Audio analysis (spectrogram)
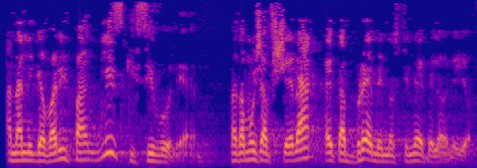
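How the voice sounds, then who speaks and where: A male pastor whose first language is English, preaching a fiery sermon with impassioned, shouted prayers and frequent stumbles over words. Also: mid-range voice, fast, breathy edge. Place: church hall. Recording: dull recording in a large echoing hall.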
